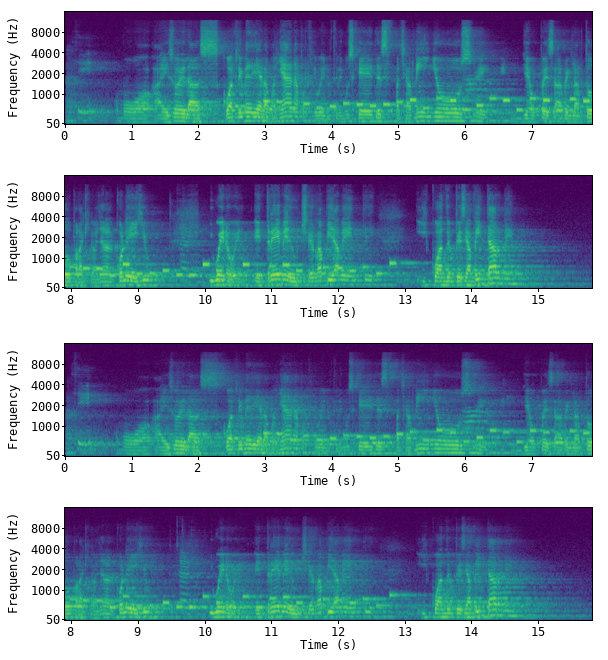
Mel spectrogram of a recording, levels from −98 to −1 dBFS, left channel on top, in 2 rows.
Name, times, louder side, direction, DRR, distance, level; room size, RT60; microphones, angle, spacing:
voice 1, 0.1-0.4 5.9-6.8 9.6-10.4 12.9-13.1, right 1 dB, 75° right, 5 dB, 3.8 m, -40 dB
voice 2, 0.8-6.3 6.7-9.2 10.1-12.6 13.2-14.7, left 2 dB, 55° left, 7 dB, 1.5 m, -25 dB
sound 1, 3.0-12.9, left 3 dB, 20° left, 1.0 m, -28 dB
27.0 x 15.5 x 9.4 m, 2.3 s
head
